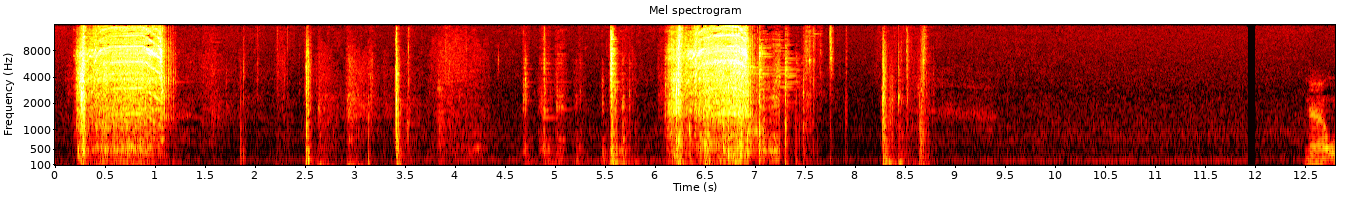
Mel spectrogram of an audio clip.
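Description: A power drill fitted with a 10mm socket removes bolts from the blower of a Honda Civic during expansion valve and evaporator work, giving two loud whirring bursts close by, separated by scattered clicks and clanks of tools.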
